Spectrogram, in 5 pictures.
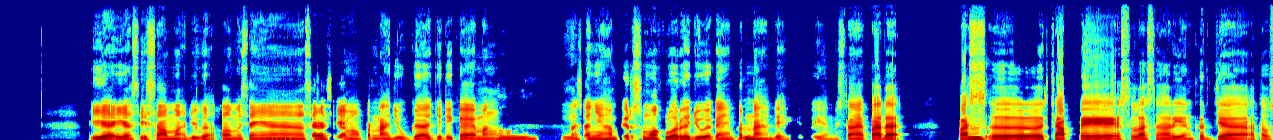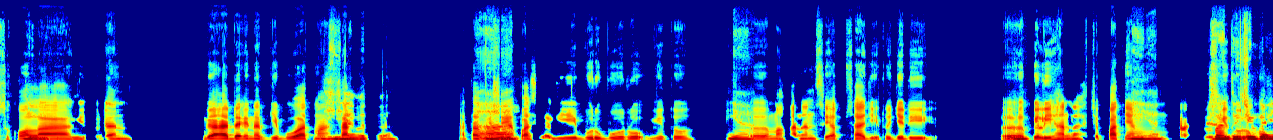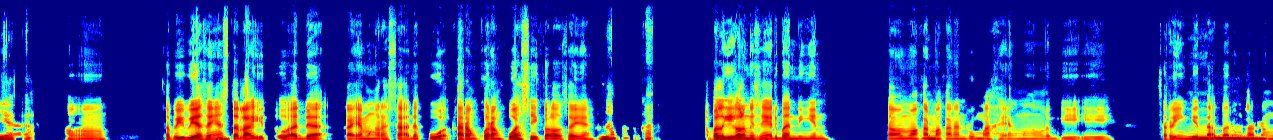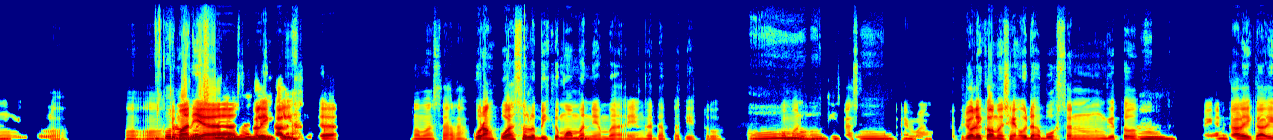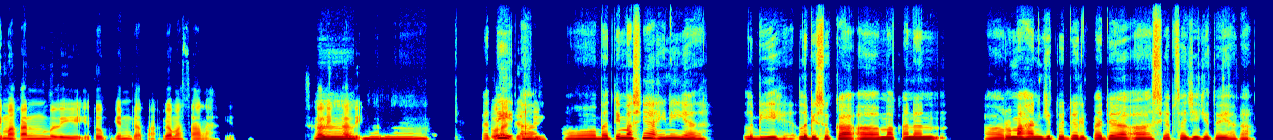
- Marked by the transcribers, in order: other background noise; tapping; tsk
- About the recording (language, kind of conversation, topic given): Indonesian, unstructured, Apakah kamu setuju bahwa makanan cepat saji merusak budaya makan bersama keluarga?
